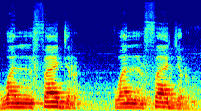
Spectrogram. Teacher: huruf ra ra itu dibaca dengan ra tebal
